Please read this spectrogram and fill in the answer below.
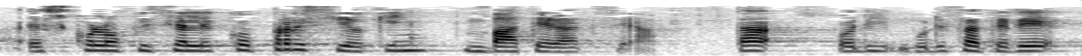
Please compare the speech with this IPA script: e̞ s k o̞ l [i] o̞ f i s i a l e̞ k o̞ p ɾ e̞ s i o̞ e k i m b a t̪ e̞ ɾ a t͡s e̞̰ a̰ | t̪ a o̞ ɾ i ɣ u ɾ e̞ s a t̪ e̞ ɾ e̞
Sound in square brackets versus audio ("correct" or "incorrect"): incorrect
